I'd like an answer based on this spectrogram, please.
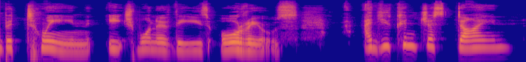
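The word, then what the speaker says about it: hórreos: about historic they have what is called Oreos now this is spelled with a h so h-o-r-r-e-o-s now the Orioles of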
